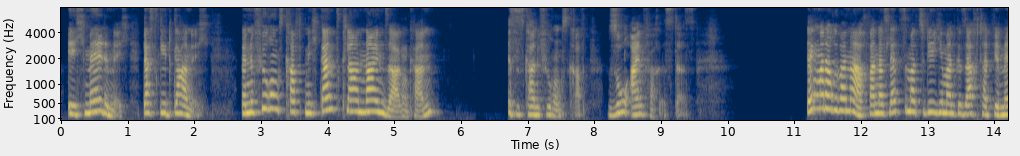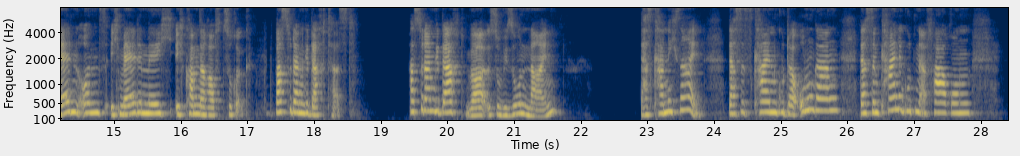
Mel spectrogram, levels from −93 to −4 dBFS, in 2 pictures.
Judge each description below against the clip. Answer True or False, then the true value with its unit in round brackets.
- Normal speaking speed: True (160 wpm)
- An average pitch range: True (4.9 semitones)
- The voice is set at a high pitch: True (245 Hz)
